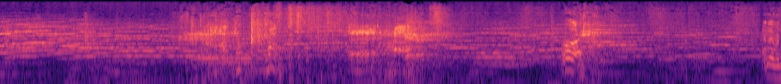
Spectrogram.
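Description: A couple dozen sheep bleat in a Western setting, several wavering, quavering calls overlapping near and loud in clustered bursts, with a voice talking over them.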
